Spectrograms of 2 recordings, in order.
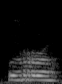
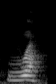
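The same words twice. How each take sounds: First: The R is a light, soft trill. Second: The R is a rough, hard sound. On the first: The speaker calls it right. "You always want that r" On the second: The speaker calls it wrong. "It's not a rough sound"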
